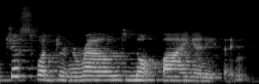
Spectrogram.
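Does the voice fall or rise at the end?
falls. The voice falls at the end. The idea is finished. The speaker calls it right. "should be falling"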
